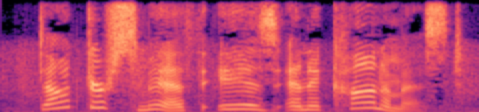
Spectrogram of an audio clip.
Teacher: notice the stress on economist this content word has new information so it is emphasized there are four syllables in economist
